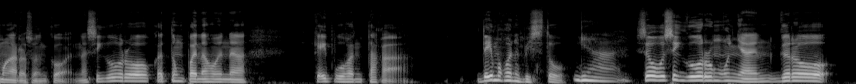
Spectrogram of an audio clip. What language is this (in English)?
Filipino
